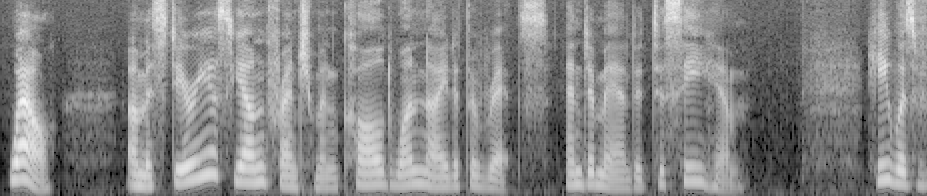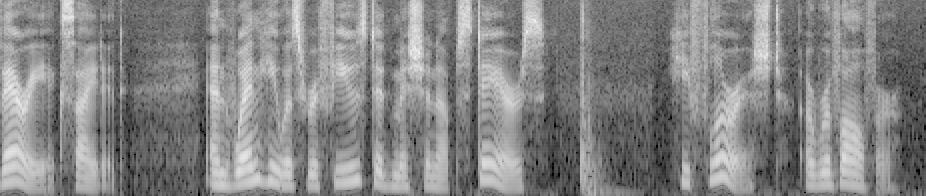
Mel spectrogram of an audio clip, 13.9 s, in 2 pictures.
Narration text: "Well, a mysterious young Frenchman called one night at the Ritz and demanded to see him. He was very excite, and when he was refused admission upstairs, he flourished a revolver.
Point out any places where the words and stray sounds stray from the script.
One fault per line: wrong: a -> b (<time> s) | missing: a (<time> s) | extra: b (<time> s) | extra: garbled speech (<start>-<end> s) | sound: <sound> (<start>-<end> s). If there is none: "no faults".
wrong: excite -> excited (7.3 s)
sound: thud (11.3-11.8 s)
